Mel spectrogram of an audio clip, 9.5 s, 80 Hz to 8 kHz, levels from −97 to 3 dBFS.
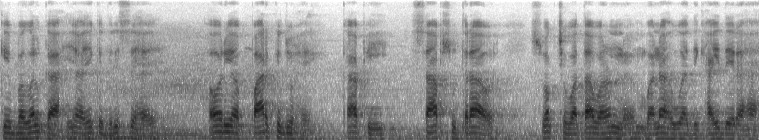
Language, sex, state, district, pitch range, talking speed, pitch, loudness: Hindi, male, Gujarat, Gandhinagar, 110-120 Hz, 150 wpm, 115 Hz, -16 LUFS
